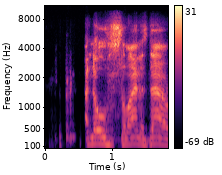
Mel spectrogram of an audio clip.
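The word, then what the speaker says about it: Celina: I see they knocked off Salina.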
